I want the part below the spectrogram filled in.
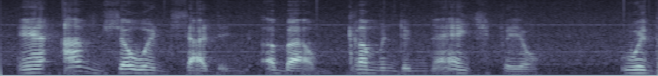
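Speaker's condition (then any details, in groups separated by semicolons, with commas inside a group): Cerebral palsy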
